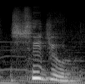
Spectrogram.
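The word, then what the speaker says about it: schedule: না জুয়েলারি তারপরে রয়েছে শিজুল আমরা এটা স্কেজুলও বলি শিজুলও বলি তাই না একটা হচ্ছে আমেরিকান আর একটা হচ্ছে ব্রিটিশ তো আপনাদের ইচ্ছা একটা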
